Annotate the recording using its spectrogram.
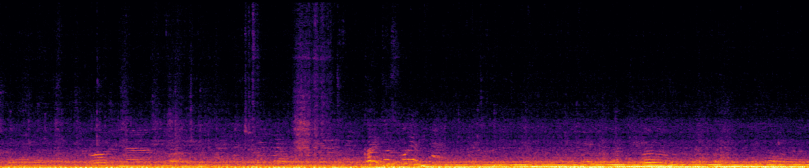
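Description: Water bubbles and gurgles steadily in an aquarium.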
